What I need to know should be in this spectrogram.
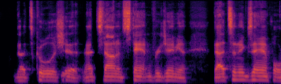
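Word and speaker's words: Staunton: It's uh it looks like Stuntton. S T A U N T O N. Uh but it's actually pronounced Stanton.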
